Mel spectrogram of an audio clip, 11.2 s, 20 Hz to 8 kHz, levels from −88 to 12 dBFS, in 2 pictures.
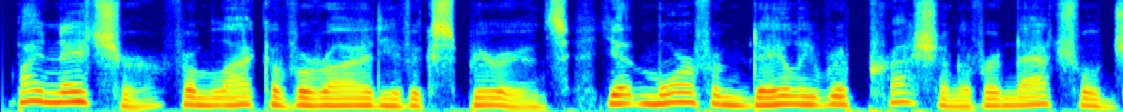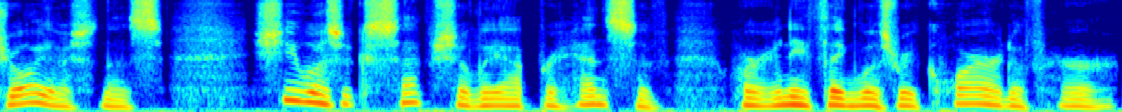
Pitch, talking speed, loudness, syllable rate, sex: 150 Hz, 145 wpm, -17 LUFS, 5.2 syllables/s, male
